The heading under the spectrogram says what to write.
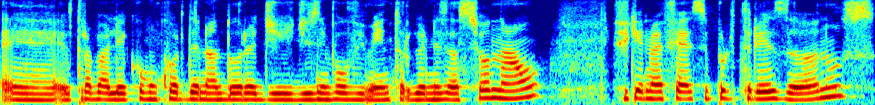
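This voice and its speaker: In a dark, mellow tone, a woman talks at a moderate pace. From Rio Grande do Sul, Brazil (Serra Gaúcha). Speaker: internal communications professional. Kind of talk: recorded voice message.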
